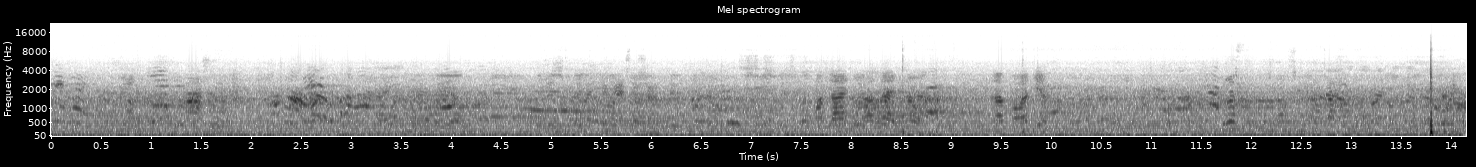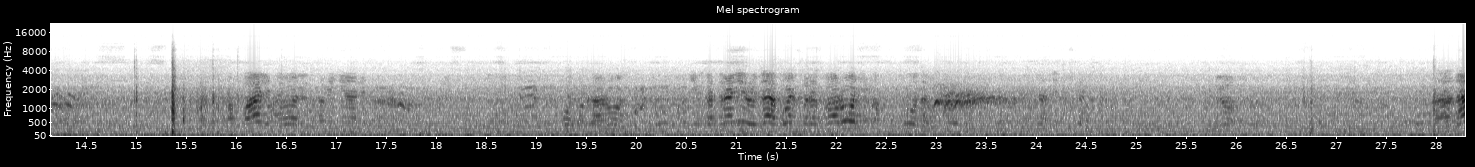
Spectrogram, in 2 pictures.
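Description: Players' shouts and calls echoing around a large inflated sports dome during a football match, with two sharp ball strikes about a second and a half apart midway through, over a steady low rumble.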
